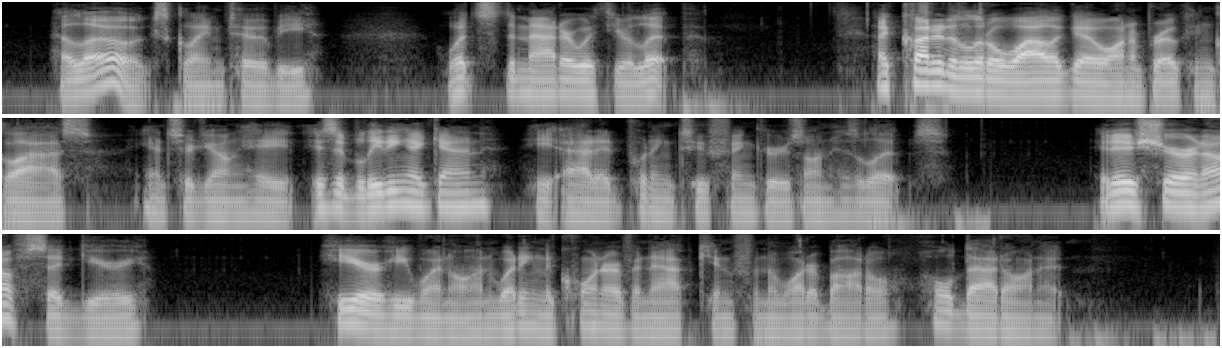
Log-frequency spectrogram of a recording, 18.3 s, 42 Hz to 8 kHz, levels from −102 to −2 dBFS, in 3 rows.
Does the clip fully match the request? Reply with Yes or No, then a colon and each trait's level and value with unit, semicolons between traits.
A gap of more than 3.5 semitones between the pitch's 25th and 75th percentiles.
Yes: average, 4.2 semitones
